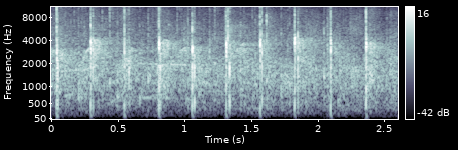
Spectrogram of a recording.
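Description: Audience applause: a steady, dense wash of clapping with individual sharp claps punching through in a regular beat, roughly four per second, at a moderate level with no talking over it.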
